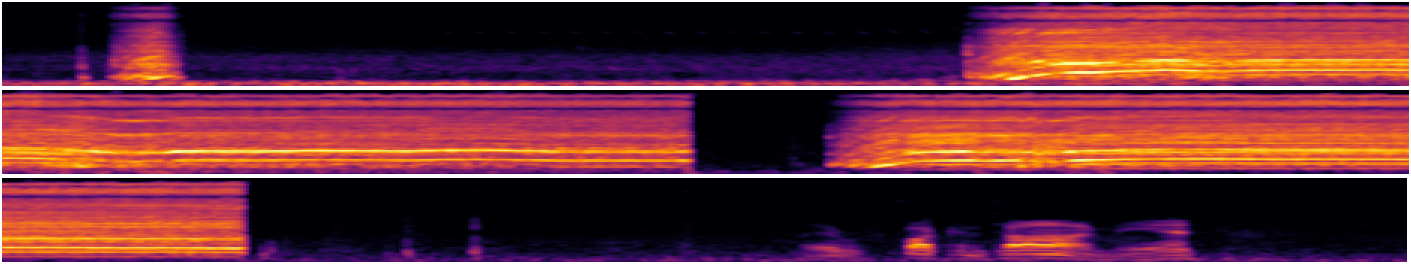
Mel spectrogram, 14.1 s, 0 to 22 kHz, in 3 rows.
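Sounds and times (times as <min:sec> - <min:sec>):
chainsaw motor whine revving: 0:00.3 - 0:00.6, 0:03.2 - 0:10.2.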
